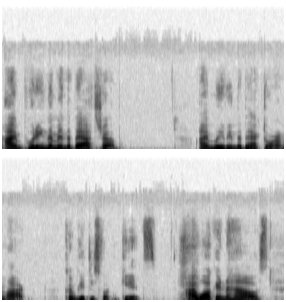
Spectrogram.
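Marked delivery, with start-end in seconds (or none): 0.0-5.6 low, quiet, put-on calm with seething anger. Retelling what she told the speaker, imitating calm seething anger. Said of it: "you could tell the seething anger in her voice".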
